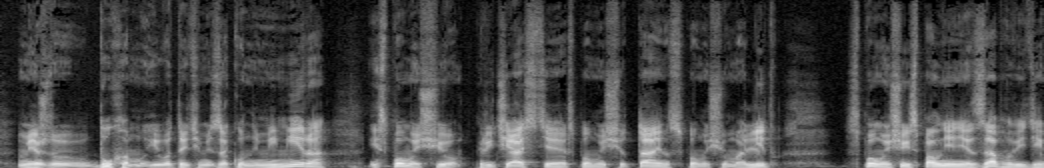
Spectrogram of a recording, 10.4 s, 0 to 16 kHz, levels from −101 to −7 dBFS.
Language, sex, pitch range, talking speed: Russian, male, 100-130 Hz, 120 wpm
